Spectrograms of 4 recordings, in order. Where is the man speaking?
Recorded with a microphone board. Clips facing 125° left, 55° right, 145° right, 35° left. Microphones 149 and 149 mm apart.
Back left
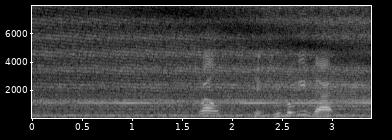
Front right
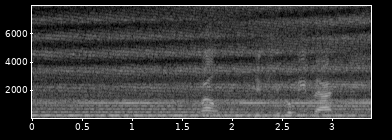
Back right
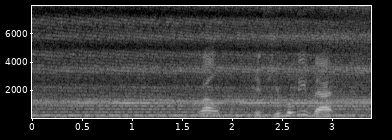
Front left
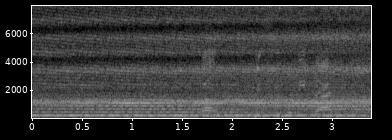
165° right.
